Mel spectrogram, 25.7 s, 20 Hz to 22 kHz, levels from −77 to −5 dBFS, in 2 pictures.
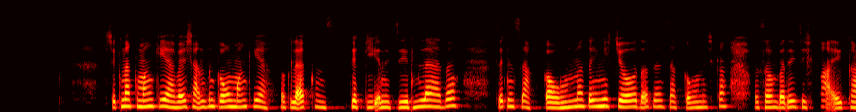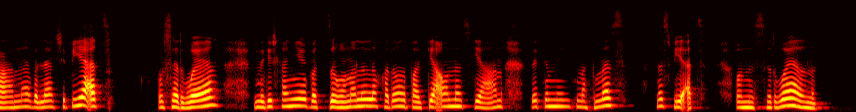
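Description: Just after "xka o suna bela", from 12.19 to 12.34 s, the speech smears into a brief held tone that fades toward silence before resuming at "ikaná be lëxe". This is a burst of packet loss. Several consecutive packets never arrived in time, so the receiver stretched the last received sound for about 120 ms while lowering its level, leaving a short silent stretch, and roughly 120 ms of the original speech is simply gone.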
